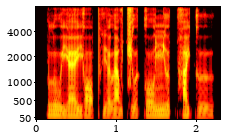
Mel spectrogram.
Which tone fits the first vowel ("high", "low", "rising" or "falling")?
falling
